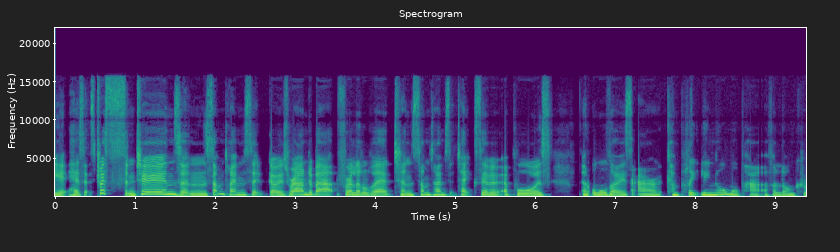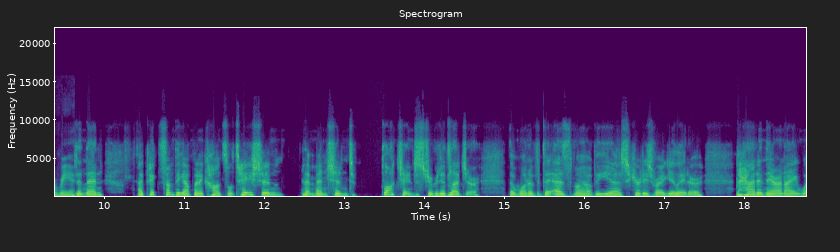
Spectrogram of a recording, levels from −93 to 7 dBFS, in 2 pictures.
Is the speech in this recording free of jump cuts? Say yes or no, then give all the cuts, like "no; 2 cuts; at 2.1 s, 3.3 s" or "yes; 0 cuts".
no; 1 cut; at 9.6 s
